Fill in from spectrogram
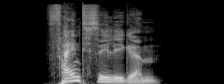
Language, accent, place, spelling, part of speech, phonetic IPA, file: German, Germany, Berlin, feindseligem, adjective, [ˈfaɪ̯ntˌzeːlɪɡəm], De-feindseligem.ogg
- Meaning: strong dative masculine/neuter singular of feindselig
